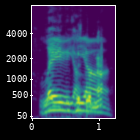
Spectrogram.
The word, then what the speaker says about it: Le'Veon: Le'Veon.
